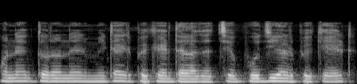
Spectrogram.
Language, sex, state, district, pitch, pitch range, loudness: Bengali, male, Assam, Hailakandi, 140 Hz, 135-145 Hz, -16 LUFS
